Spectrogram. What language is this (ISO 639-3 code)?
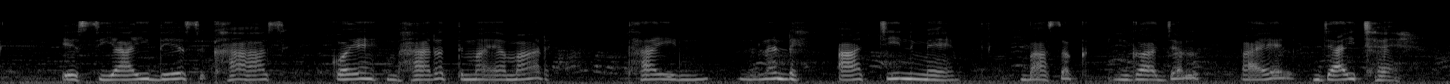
mai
